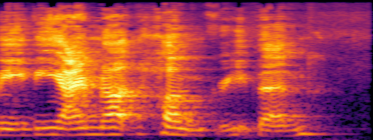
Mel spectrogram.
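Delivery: sulky, petulant fairy voice. Voicing a fairy who crosses his arms at the others: sulky fairy voice. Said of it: "He crosses his arms and he looks at you and he goes".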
